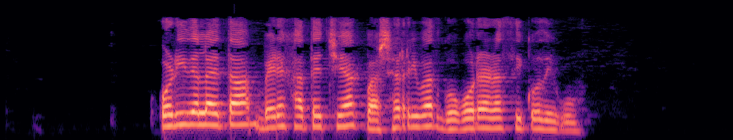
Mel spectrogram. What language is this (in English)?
Basque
